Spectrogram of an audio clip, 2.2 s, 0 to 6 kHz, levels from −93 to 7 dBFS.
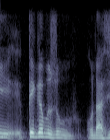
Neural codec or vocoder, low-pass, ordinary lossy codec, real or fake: none; 5.4 kHz; Opus, 64 kbps; real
